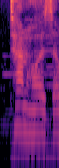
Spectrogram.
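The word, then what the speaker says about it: Tannhäuser: why what's your name tanhauser we'd pronounce it tanhuisa with an umlaut german roots yes my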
